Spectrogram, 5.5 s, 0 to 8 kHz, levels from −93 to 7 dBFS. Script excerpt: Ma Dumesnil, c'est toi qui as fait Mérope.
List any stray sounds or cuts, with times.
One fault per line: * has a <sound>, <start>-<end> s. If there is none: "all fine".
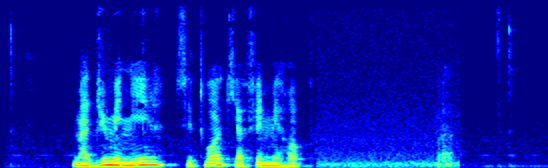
* has a laugh, 4.4-4.5 s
